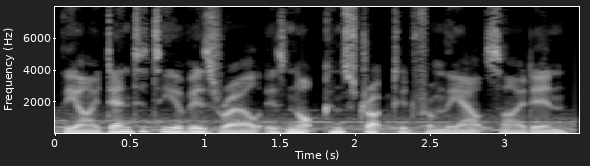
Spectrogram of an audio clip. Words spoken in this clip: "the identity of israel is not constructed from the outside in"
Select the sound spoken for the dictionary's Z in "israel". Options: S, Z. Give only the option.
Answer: Z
